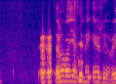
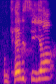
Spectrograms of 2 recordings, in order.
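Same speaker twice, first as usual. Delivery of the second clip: higher-pitched mock American accent; American accent impression; 8 semitones higher, 3 dB quieter than usual. Man threatening to fly across the Atlantic, mock American accent. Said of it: "That was my American accent impression".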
